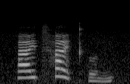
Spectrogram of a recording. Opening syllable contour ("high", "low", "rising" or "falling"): high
